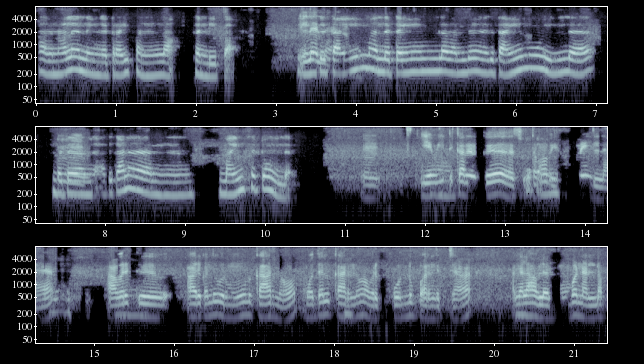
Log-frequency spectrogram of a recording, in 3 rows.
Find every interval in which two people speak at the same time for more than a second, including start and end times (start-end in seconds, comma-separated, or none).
none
